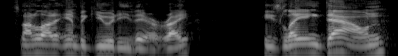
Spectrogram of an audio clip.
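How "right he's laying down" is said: ordinary talk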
